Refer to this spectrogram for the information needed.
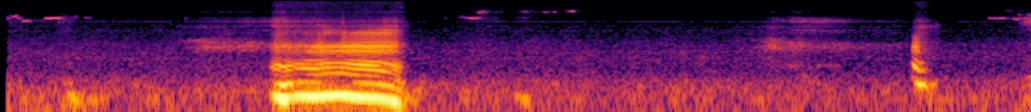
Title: My Cat Snoring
